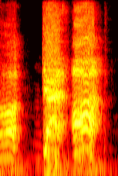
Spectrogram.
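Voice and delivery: shrill, very high, very loud furious screaming outburst. During a game stream, angry yelling. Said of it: "Calm down, jeez!".

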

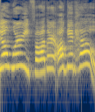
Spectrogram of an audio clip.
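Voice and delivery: very high calling back. Narrator reads a son answering his father as he runs off, calling over his shoulder. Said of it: "Radius called over his shoulder".

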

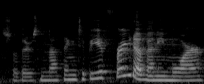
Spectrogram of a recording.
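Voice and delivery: ordinary delivery

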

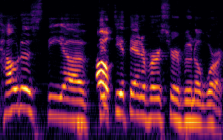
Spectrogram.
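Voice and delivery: normal talking voice

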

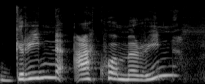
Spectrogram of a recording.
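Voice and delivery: Scottish-sounding accent, high. Naming pencil colours on camera, the speaker says this shade in a Scottish-sounding accent. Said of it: "Sounded really Scottish there".

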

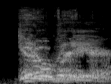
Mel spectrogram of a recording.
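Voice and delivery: put-on gruff game-character voice. A streamer answers a viewer's request to sound like Scorpion: gruff Scorpion voice. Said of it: "Gruff voice".

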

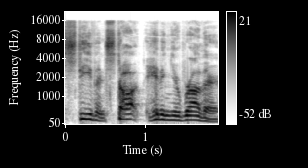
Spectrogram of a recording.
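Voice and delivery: high, loud yell. Retelling a grandmother's scolding at a sleepover: imitating grandmother yelling. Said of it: "she would yell at me".

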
